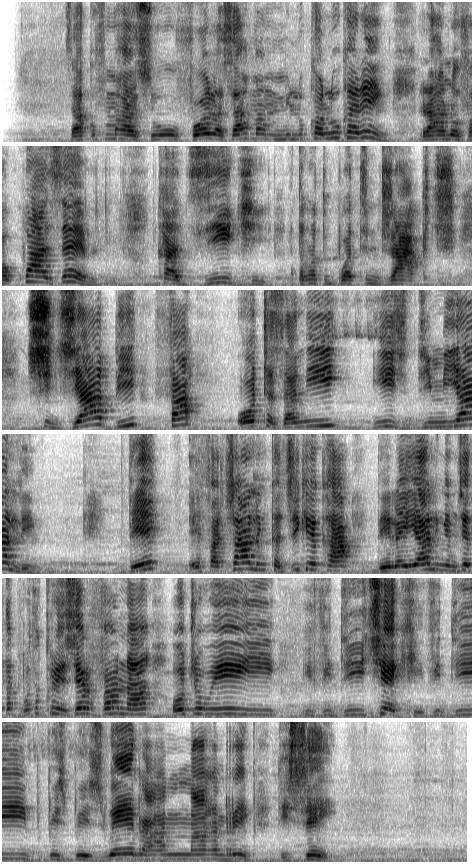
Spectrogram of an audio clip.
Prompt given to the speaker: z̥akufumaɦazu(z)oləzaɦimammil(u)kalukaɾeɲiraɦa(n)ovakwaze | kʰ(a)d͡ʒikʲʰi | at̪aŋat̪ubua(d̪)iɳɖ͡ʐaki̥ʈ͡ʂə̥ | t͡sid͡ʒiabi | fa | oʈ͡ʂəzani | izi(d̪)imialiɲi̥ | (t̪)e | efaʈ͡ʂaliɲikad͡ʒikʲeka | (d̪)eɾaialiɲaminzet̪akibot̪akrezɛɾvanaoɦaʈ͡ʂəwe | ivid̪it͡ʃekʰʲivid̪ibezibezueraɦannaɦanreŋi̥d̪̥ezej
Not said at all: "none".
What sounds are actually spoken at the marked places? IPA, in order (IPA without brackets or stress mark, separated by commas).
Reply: v, u, n, a, t̪, d̪, d̪, d̪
